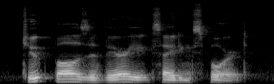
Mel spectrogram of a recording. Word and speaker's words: Tchoukball: defense against an opponent juke ball is spelled TCH o UK ba ll so it's an interesting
